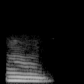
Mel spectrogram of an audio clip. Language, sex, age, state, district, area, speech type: Tamil, male, 18-30, Tamil Nadu, Dharmapuri, rural, conversation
